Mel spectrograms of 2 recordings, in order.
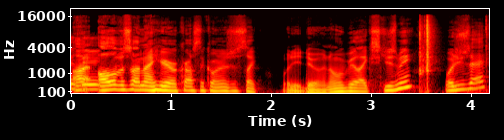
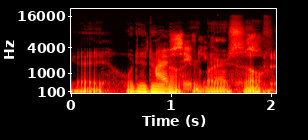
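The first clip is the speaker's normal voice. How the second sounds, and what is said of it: Very deep gruff imitated voice. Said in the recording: “he sounds like a mix. He sounds like a mix of fucking what's his name? Joe Swanson from Family Guy ... and he sounds like Satan combined ... it's like the deepest voice”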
